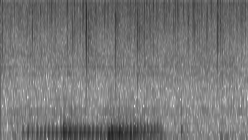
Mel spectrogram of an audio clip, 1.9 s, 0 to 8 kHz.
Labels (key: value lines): label: biophony, growl
recorder: SoundTrap 500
